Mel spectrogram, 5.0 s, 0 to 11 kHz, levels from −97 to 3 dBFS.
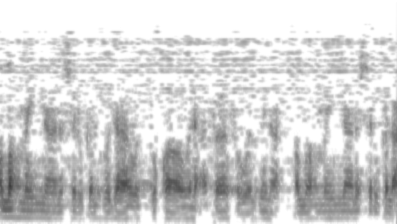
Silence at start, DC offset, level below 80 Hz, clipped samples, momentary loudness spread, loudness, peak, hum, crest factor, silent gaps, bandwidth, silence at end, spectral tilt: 0 s; under 0.1%; -82 dBFS; under 0.1%; 10 LU; -36 LUFS; -10 dBFS; none; 24 dB; none; 7.2 kHz; 0 s; -2.5 dB/octave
